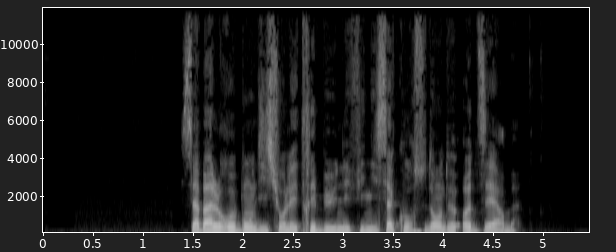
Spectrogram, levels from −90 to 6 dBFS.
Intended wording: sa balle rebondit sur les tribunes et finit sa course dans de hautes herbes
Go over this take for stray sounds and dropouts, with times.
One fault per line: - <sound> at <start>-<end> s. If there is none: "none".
none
